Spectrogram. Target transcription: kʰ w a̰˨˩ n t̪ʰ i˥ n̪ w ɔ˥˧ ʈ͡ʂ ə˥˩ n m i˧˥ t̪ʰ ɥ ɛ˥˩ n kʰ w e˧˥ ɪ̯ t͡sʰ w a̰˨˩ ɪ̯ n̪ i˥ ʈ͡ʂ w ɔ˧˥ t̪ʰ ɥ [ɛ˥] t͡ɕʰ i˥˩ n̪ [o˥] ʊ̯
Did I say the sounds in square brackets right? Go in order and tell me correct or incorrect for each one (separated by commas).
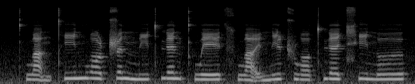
correct, correct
